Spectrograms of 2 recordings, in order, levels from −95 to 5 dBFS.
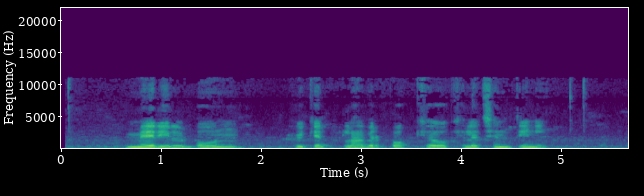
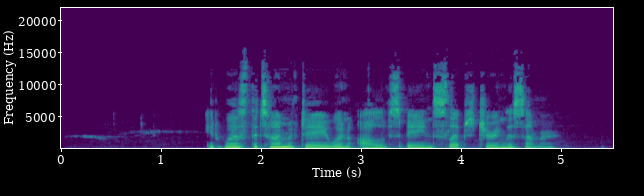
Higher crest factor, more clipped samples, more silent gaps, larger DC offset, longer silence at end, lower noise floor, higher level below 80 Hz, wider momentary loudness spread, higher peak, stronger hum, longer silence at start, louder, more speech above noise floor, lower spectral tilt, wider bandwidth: about the same, 20 dB vs 18 dB; neither; neither; neither; first, 0.8 s vs 0.6 s; second, -54 dBFS vs -72 dBFS; first, -54 dBFS vs -66 dBFS; about the same, 12 LU vs 12 LU; first, -6 dBFS vs -10 dBFS; neither; second, 0.4 s vs 1.45 s; about the same, -26 LUFS vs -27 LUFS; second, 29 dB vs 45 dB; first, -7 dB/octave vs -4.5 dB/octave; second, 11.5 kHz vs 14 kHz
